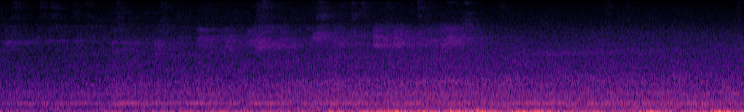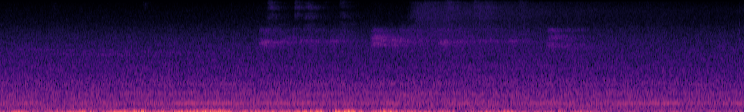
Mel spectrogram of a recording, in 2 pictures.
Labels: Is there a muffled sound?
yes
